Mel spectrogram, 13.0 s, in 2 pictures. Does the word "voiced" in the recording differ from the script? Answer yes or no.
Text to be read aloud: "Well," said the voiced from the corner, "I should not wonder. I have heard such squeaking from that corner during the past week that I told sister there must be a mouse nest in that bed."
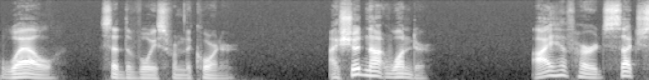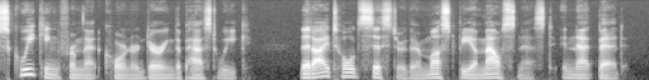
yes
